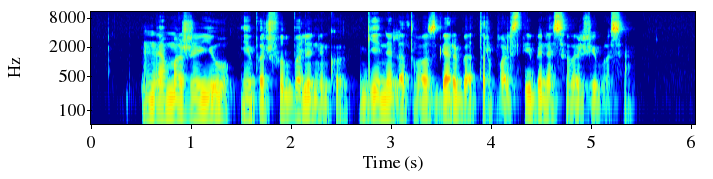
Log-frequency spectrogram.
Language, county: Lithuanian, Vilnius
